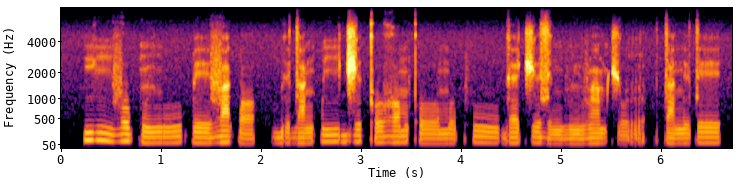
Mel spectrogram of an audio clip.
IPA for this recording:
j iː˦˨ v o˦ kʷ ĩ˨ ŋ uː˨˦ k͡p eː˨ v a˦ k͡p ɔ˨ | ɡ͡b ɪ˨ d a˨ ŋ k͡p iː˦ d͡ʒ ɪ˦ kʼ o˦ ɣ ɔ˦ m kʼ oː˨ m o˨ pʰ uː˦˨ ɡ ɛ˦ t͡ʃ ɪ˦ z ɪ˨ ŋ β ĩ˨ β ã˦ m t͡ʃ o˨ r | t a˨ n ɪ˨ t eː˦

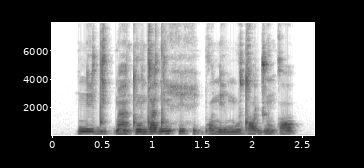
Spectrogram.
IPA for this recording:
n i˦ d i˦˨ ɡ͡b ã˧ t ũ˦ d a˦ d ĩ˦ h i˦˨ h i˨˦ ɡ͡b o˦ n i˦ m u˦ d ɔ˧ d͡ʒ ũ˦ k ɔ˦˨

